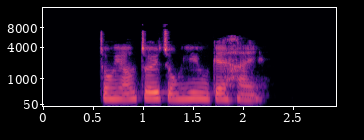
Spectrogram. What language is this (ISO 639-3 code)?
yue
